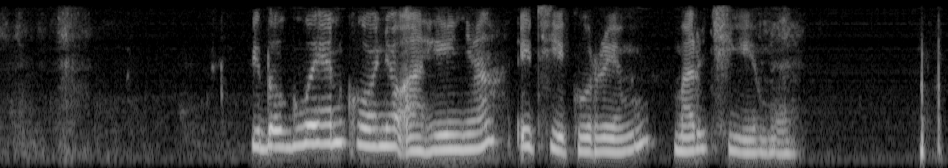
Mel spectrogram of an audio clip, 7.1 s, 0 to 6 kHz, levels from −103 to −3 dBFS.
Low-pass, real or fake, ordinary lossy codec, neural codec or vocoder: 5.4 kHz; fake; MP3, 48 kbps; vocoder, 22.05 kHz, 80 mel bands, HiFi-GAN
